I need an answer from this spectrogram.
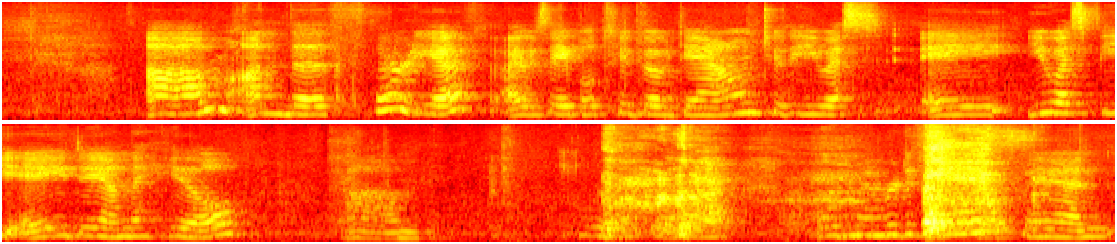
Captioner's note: cough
